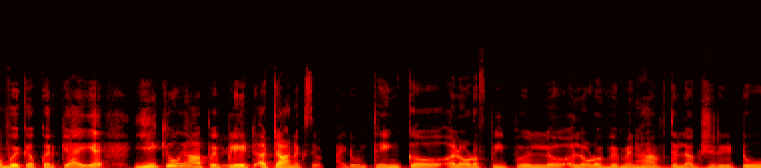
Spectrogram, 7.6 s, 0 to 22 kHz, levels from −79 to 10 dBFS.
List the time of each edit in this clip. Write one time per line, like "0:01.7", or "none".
0:03.0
